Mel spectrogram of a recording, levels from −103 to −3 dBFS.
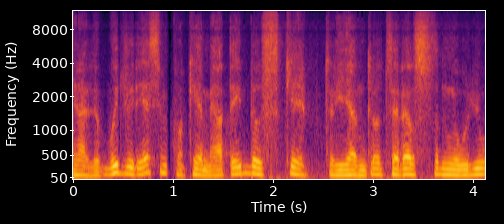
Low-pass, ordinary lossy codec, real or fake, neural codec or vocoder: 10.8 kHz; Opus, 16 kbps; fake; codec, 16 kHz in and 24 kHz out, 0.6 kbps, FocalCodec, streaming, 4096 codes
